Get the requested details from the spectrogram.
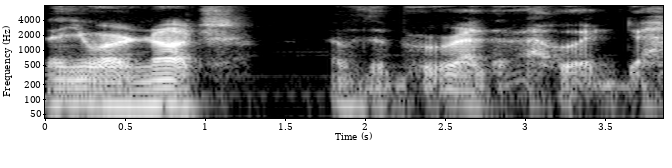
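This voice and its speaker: Using a put-on character voice, a man speaks very slowly at a very deep, low pitch. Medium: read story. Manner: proud, dismissive.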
